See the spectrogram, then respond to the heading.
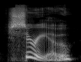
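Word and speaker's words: Sciuro: Serio, with a silent C, is the Latin root word for squirrel, and the name of Cloudflare's solution.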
